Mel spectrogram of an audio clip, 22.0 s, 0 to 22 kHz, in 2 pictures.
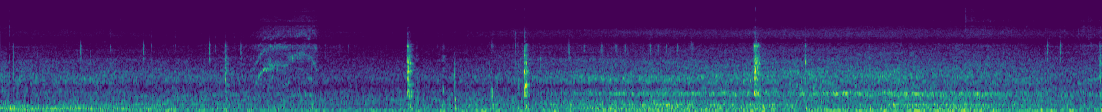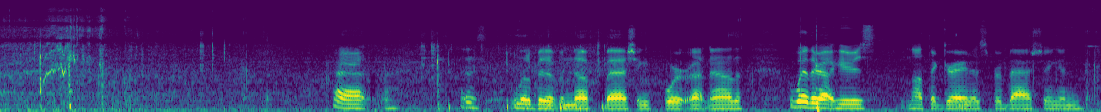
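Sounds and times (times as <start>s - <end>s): sharp knocks over bumps: 0.0s - 8.9s
electric motor whining: 0.0s - 17.4s
tyre and ground noise: 0.0s - 22.0s.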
